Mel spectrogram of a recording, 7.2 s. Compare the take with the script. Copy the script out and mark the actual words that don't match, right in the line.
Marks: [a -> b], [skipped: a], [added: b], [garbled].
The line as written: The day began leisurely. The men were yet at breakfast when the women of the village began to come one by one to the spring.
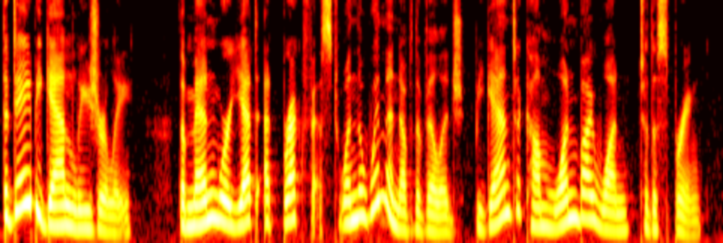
The day began leisurely. The men were yet at breakfast when the women of the village began to come one by one to the spring.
